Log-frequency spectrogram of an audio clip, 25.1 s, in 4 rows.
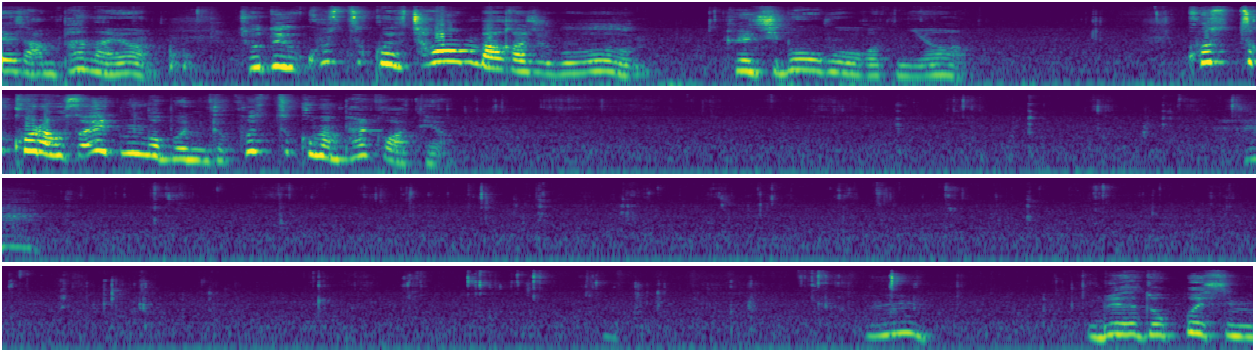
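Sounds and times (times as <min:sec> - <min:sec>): chewing food: 0:05.3 - 0:24.6
wet mouth clicks: 0:10.1 - 0:24.3
person humming: 0:12.3 - 0:12.8, 0:23.1 - 0:23.5.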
